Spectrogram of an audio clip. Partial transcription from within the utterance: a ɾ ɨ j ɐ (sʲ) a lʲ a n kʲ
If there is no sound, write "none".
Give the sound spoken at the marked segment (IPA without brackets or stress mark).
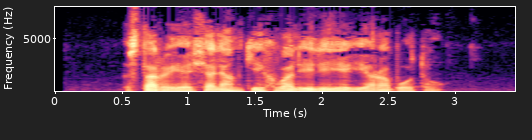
sʲ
